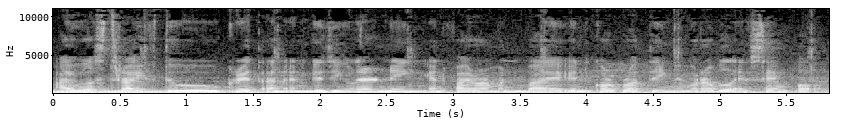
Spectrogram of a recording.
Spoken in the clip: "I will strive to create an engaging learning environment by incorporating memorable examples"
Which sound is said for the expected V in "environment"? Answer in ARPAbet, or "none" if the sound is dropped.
F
